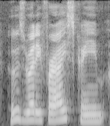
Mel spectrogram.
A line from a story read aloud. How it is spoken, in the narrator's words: Aunt May asked merrily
